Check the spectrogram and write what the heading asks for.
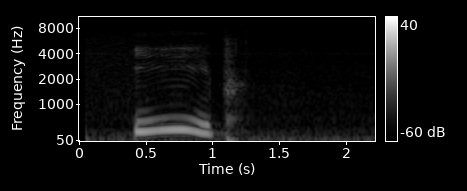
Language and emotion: Russian, neutral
